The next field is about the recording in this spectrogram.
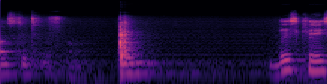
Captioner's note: knock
